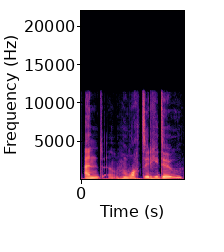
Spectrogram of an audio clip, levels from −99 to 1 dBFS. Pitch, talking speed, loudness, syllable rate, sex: 150 Hz, 145 wpm, -21 LUFS, 3.3 syllables/s, male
